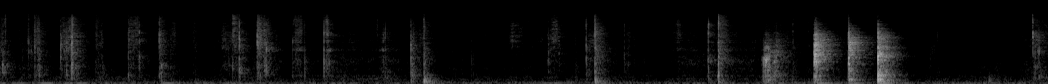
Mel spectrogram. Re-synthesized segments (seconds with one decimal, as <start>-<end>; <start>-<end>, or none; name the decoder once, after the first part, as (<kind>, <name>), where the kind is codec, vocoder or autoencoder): 2.8-4.0 (codec, SNAC); 6.4-7.7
